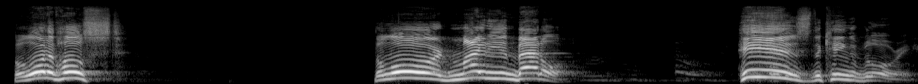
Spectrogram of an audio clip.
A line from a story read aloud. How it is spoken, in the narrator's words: they start shouting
